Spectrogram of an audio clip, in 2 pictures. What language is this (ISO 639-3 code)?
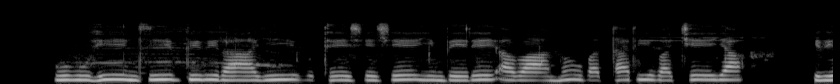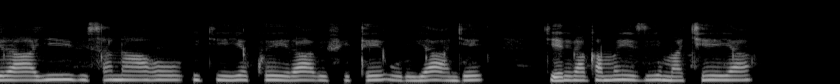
kin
